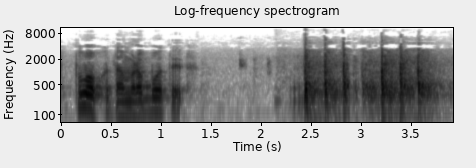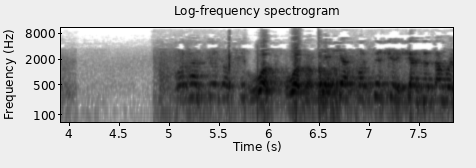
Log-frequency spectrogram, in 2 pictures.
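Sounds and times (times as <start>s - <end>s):
speech: 0.2s - 1.4s, 5.2s - 7.8s
knocking on a door: 2.4s - 3.9s.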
